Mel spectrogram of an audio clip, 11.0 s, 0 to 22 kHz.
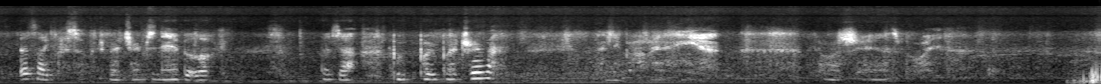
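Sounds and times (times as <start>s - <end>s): person whispering: 0.4s - 2.2s, 5.9s - 7.3s, 8.1s - 9.9s.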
